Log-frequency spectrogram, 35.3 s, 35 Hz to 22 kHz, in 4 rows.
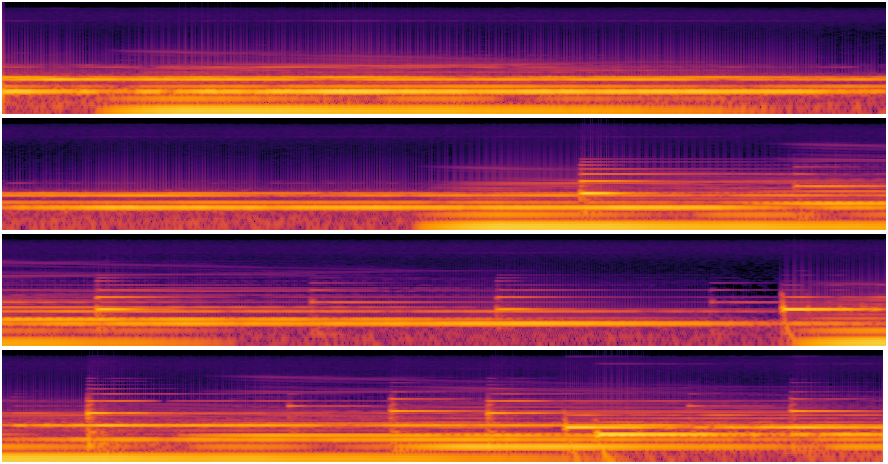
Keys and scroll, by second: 10.8 c.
